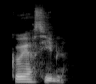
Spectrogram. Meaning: coercible
- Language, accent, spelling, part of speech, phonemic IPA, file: French, France, coercible, adjective, /kɔ.ɛʁ.sibl/, LL-Q150 (fra)-coercible.wav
